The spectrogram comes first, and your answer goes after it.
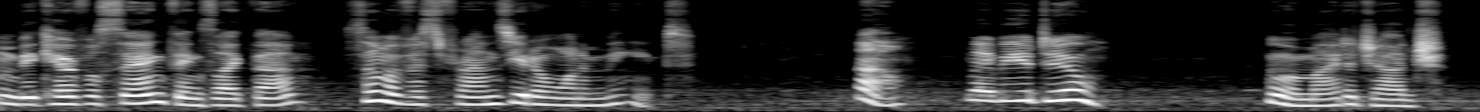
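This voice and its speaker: A woman plays a self-assured fantasy game expert with a mid-range voice. She is brisk and matter-of-fact, with a dry, wry streak. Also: mid-range voice, animated, a bit bright, slight background noise, natural voice. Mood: teasing. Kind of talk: video game voice acting.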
